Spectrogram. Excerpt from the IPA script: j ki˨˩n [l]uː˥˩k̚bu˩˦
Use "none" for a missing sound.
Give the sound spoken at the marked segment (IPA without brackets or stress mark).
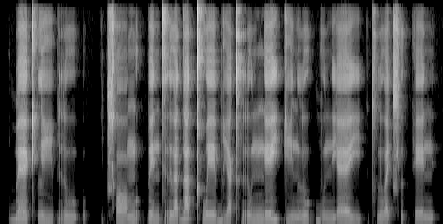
l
